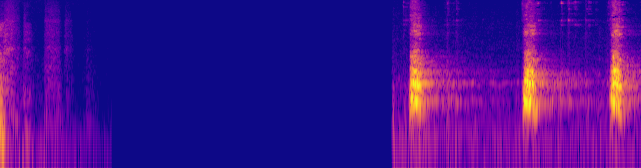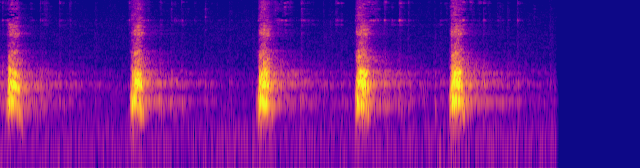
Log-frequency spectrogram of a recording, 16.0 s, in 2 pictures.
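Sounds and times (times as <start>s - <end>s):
dog barking: 5.0s - 5.9s, 6.5s - 8.9s, 9.6s - 10.4s, 11.2s - 14.6s.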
